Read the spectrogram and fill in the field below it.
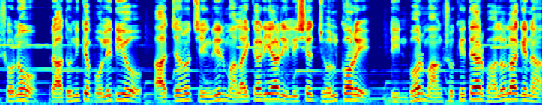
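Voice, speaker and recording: A man's voice: medium pitch, normal speed, a little mellow, faint music behind, natural voice. A man voicing an imperious, greedy village landlord in a cartoon, with a bossy manner. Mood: commanding. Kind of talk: cartoon dubbing.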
